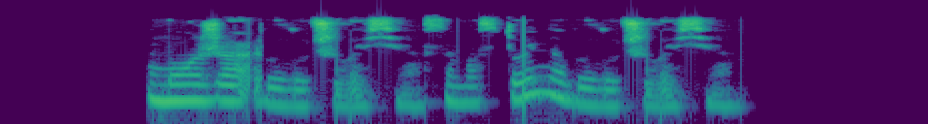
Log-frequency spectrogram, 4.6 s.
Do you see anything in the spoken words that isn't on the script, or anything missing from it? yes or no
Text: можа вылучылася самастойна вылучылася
no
